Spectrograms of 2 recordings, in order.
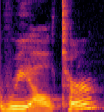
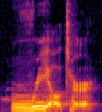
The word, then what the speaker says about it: realtor: Some people pronounce it as a realtor. I talk to a realtor. And I know in some languages it's actually realtor would be the right pronunciation, but in American English it's realtor.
